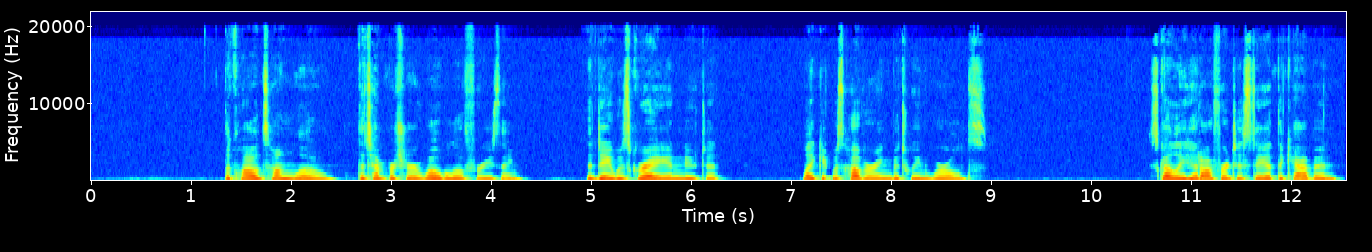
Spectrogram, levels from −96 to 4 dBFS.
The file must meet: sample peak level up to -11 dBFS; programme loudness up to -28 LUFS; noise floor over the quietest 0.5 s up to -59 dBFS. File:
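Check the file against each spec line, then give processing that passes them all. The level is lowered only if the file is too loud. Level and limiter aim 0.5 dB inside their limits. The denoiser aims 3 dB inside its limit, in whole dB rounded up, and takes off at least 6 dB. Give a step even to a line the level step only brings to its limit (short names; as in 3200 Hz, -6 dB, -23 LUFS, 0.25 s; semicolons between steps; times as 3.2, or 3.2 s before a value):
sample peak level -5.5 dBFS: fail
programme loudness -22.5 LUFS: fail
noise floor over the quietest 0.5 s -63 dBFS: OK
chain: gain -6 dB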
